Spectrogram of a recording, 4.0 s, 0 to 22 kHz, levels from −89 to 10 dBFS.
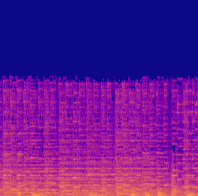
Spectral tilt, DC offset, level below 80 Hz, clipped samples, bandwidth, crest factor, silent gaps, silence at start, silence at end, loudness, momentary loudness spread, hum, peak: -5 dB/octave; under 0.1%; -34 dBFS; under 0.1%; 13.5 kHz; 14 dB; none; 0 s; 0 s; -20 LUFS; 2 LU; none; -6 dBFS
